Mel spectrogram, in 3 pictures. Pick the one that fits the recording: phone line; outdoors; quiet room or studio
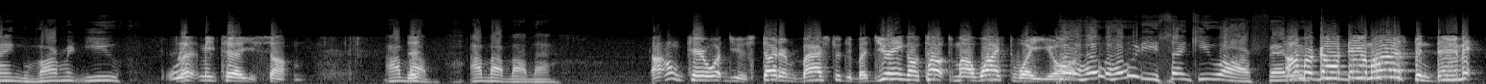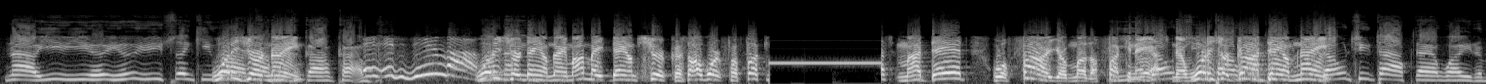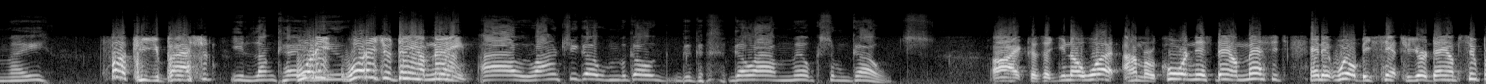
phone line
